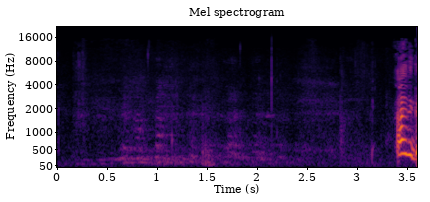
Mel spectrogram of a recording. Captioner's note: laughter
